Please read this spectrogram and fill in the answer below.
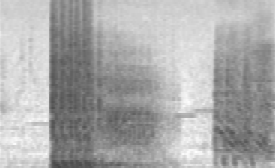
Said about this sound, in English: We're going to fire with these arquebus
